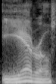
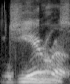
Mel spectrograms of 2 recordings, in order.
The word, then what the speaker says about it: gyros: All All I know is that the the raps are pronounced Yeros, not gyros or gyros.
